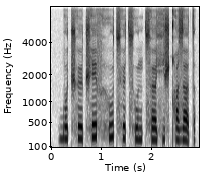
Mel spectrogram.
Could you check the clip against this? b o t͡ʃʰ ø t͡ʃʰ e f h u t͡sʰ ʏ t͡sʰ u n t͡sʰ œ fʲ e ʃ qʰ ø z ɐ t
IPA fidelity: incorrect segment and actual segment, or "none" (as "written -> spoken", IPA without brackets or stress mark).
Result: none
